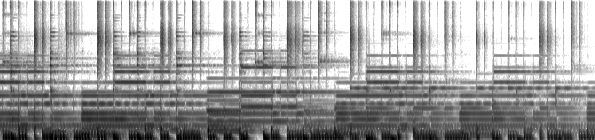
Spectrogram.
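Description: Instrumental music with steady sustained tones and rhythmic plucked notes, and no animal voices heard.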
